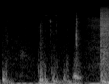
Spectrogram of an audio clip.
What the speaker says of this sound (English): There goes your horse.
